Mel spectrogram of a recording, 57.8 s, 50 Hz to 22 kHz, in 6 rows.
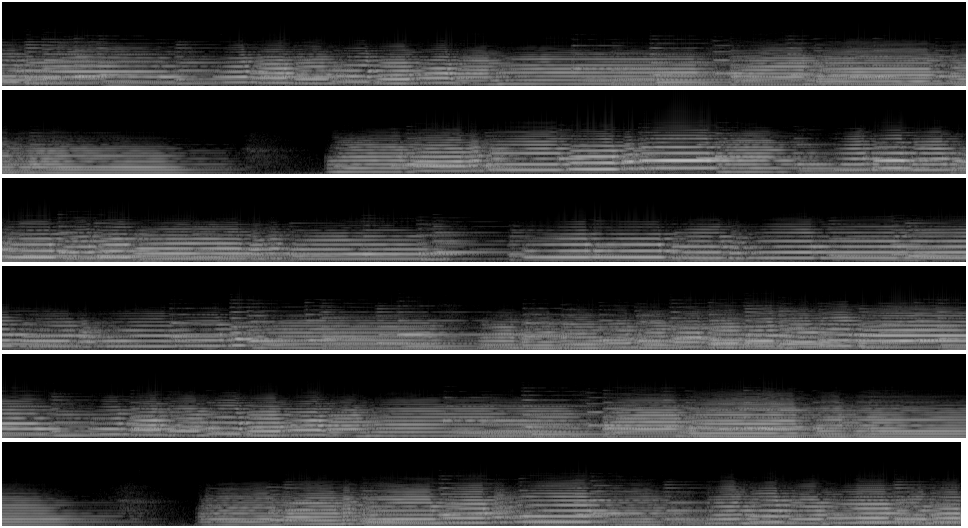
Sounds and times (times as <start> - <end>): Trombone: 0.0 - 11.8, 12.9 - 49.1, 50.2 - 57.7.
